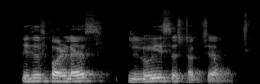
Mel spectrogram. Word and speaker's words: Lewis: अभी तो लुईस बोलो, लेविस बोलो, मतलब लेविस भी बोल सकते हैं इसको, लेकिन लुईस ही बोला जाता है, लुईस डॉट स्ट्रक्चर, बट ये स्पेलिंग नहीं होता, LEWIS होता है।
